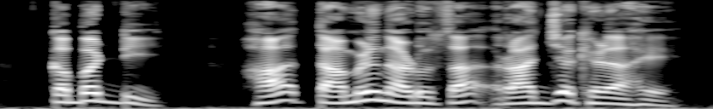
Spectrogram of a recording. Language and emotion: Marathi, neutral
